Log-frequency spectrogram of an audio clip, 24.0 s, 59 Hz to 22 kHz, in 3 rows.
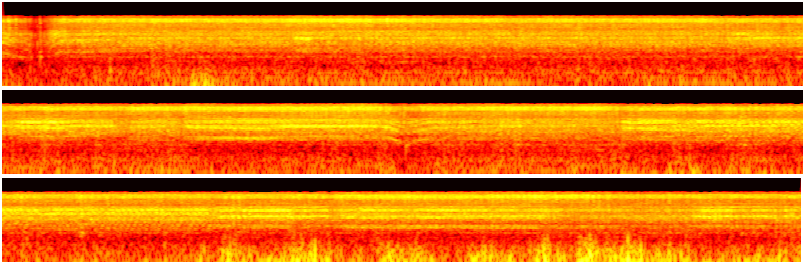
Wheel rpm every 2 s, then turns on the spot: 150, 230, 230, 230, 220, 210, 200, 200, 190, 200, 200, 200.
none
